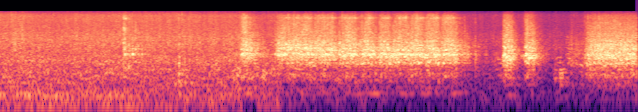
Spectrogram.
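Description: Small draw balls rattling as they are shaken in a pot, a dense hiss-like clatter that stops and restarts twice near the end.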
